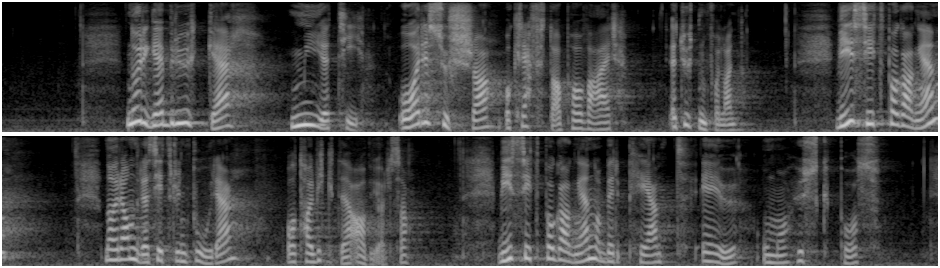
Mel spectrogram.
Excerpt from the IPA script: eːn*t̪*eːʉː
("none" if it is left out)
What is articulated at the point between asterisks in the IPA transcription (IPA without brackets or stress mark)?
t̪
